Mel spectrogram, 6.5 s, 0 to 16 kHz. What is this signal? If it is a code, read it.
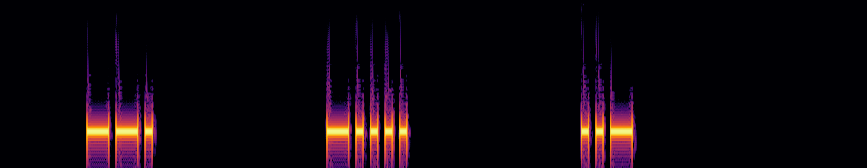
Morse code, heard as a keyed tone, about 22 wpm, spaced as for 6 wpm, 700 Hz. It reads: G6U
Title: USA Call Signs - 4 Characters - 8x Character Spacing - 22wpm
